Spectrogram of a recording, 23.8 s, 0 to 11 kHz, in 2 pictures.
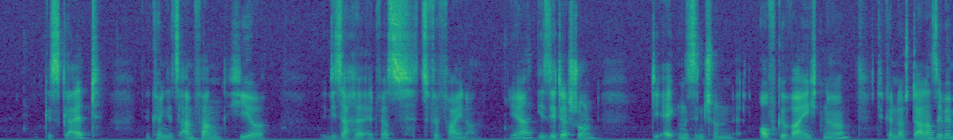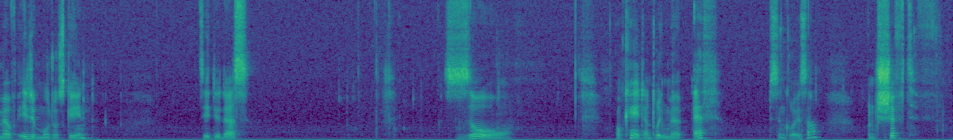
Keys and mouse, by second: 0.6 shift+click, 1.2 middle click, 2.5 middle click, 4.6 middle click, 5.8 shift+click, 17.0 click, 17.9 shift+click, 18.4 click, 23.3 shift+click.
